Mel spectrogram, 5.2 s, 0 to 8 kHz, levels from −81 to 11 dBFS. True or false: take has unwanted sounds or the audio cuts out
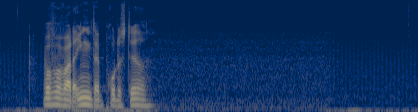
false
